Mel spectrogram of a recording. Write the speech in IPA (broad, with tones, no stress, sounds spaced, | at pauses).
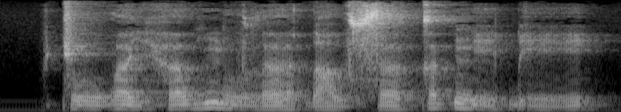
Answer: c u˨˩˨ w ə˨˩ j h ə˧˥ w m u˨˩ l əː˨˩ ɗ a˨˩˨ w s əː˨˩˦ k ə˦˥ k̚ ŋ i˨˩˦ ɓ i˨˩˦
